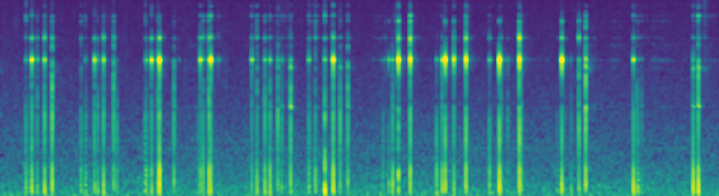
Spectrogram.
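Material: Ceramic.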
